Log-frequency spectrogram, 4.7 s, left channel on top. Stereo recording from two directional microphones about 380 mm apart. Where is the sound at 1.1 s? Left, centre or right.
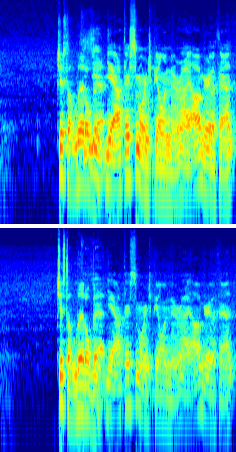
Right.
